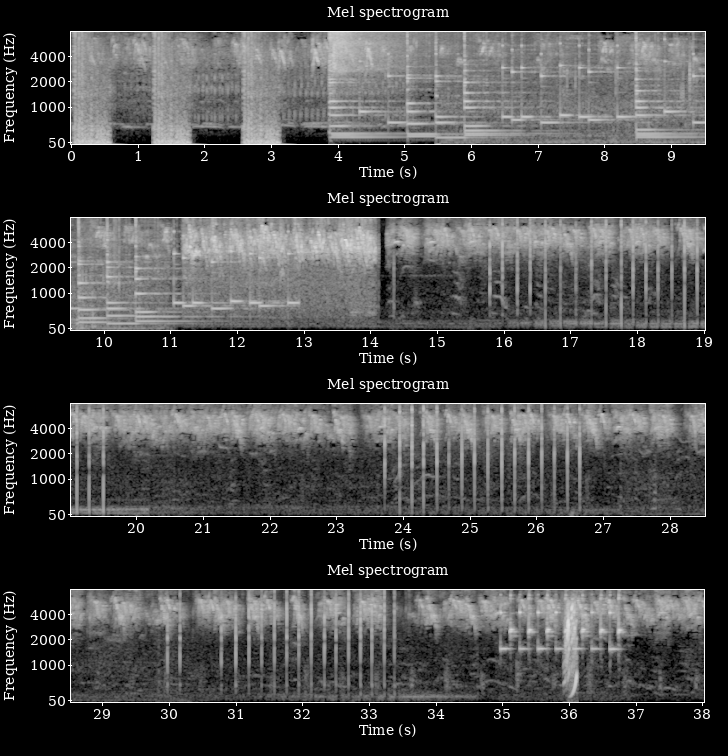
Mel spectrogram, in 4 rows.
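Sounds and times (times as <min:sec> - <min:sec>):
small birds chirping: 0:00.0 - 0:38.0
sharp clicks and taps: 0:10.0 - 0:10.8, 0:15.7 - 0:19.6, 0:23.7 - 0:26.8, 0:29.9 - 0:33.5.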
